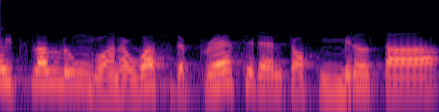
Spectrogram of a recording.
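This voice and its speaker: A man speaks fairly slowly in a plain, everyday voice, fairly high in pitch. His intonation is lively, and the background is quiet. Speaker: senior professor, speaker; speaker. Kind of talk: formal speech. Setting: stage with audience. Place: hall. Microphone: podium.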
